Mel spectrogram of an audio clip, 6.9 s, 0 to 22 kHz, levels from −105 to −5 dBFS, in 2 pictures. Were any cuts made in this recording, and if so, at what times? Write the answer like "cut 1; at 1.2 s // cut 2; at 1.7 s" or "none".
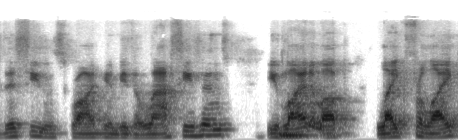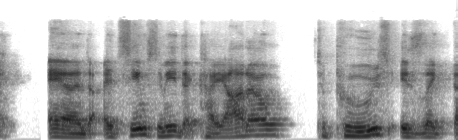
none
